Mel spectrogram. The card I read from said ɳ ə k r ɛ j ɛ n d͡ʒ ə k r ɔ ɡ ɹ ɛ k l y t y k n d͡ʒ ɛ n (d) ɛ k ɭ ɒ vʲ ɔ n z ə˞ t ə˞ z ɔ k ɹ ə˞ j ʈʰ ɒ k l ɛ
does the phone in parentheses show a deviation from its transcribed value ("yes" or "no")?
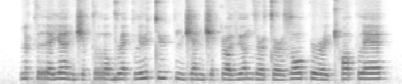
yes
